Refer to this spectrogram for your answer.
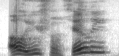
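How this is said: It is said in a doubtful, questioning tone.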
